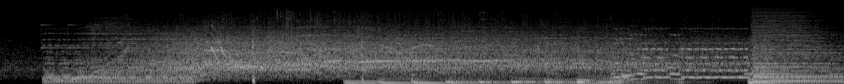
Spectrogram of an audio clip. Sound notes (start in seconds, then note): 2.0 cheers and applause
